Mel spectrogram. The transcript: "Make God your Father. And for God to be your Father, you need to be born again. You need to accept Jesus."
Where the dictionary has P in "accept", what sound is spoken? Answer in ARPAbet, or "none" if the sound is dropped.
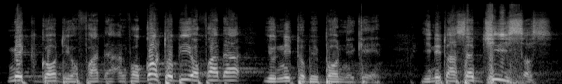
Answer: P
